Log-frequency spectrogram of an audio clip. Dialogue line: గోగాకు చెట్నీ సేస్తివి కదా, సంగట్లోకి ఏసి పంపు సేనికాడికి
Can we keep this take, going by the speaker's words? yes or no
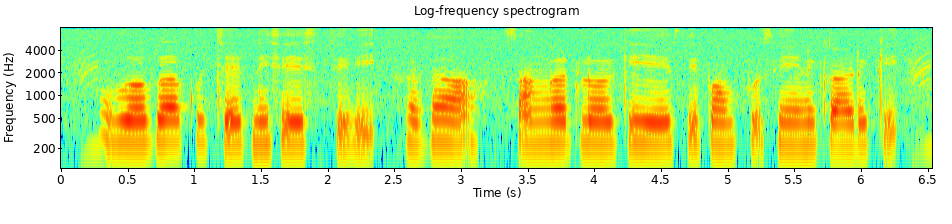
yes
